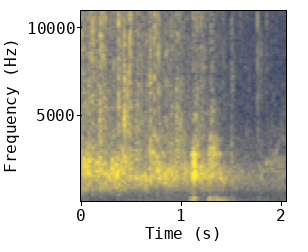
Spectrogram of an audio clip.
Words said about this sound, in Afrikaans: Geef hulle ook 'n lekker hande klap toe.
